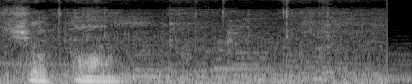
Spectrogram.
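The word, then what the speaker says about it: Chopin: Chapan museum is spelled as Chapin but they pronounce it Chapan refurbished for the 200th birth anniversary of shopon in 2010 this multimedia museum is one of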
